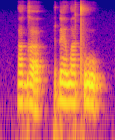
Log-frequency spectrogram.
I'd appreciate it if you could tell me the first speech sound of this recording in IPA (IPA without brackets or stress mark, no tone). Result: ɐ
